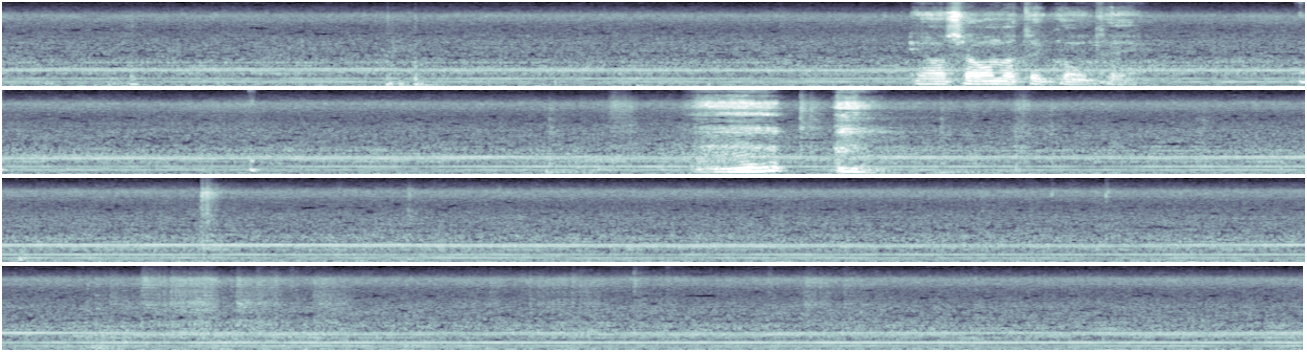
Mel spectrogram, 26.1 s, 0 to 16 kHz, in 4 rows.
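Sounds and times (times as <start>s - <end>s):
electrical hum with faint hiss: 0.0s - 26.0s.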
